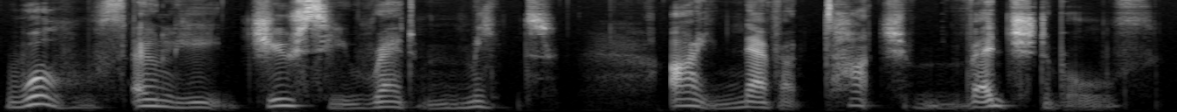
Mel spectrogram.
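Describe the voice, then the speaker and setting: A woman voicing a greedy, sly male wolf in a storybook reading, with slow, drawn-out menace. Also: deep voice, animated, pushed and bright, dry recording, studio quality, full character voice. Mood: disgusted. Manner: huffy, drawn-out growly menace.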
